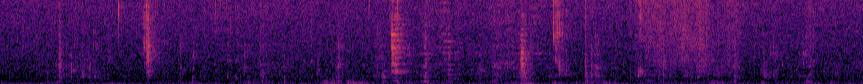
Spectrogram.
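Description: Faint chewing of a mouthful of rice noodles with shrimp, with a few small, sharp clicks over a faint steady hum.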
